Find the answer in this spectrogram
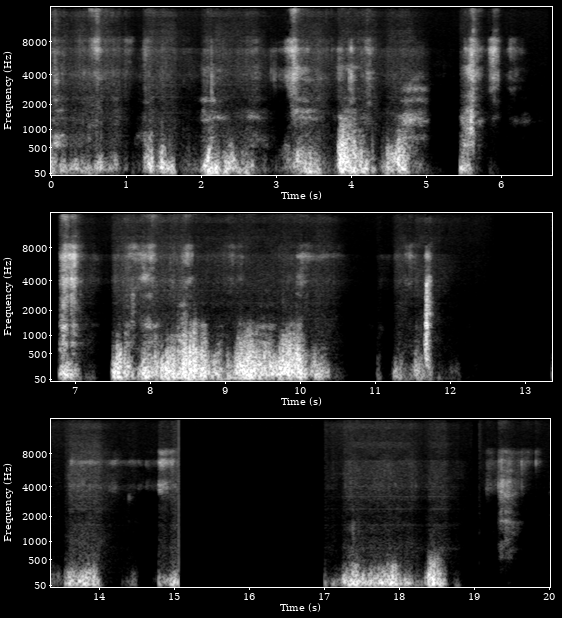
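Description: Strong wind buffeting the microphone in irregular gusts: deep rumbling blasts lasting from a fraction of a second to a few seconds, broken by short dead-silent gaps.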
